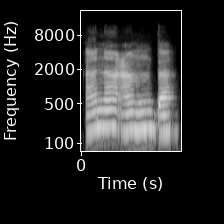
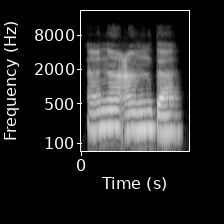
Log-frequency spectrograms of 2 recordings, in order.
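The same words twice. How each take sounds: No difference in how they are said.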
